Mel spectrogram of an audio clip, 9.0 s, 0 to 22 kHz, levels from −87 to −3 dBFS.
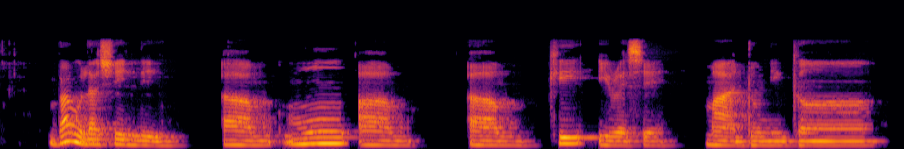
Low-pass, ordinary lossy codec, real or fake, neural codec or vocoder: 7.2 kHz; none; real; none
